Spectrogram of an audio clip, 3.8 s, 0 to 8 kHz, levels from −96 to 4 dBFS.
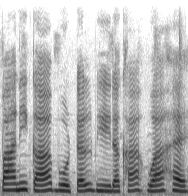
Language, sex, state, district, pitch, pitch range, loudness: Hindi, female, Bihar, Kaimur, 235 Hz, 220-255 Hz, -16 LUFS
